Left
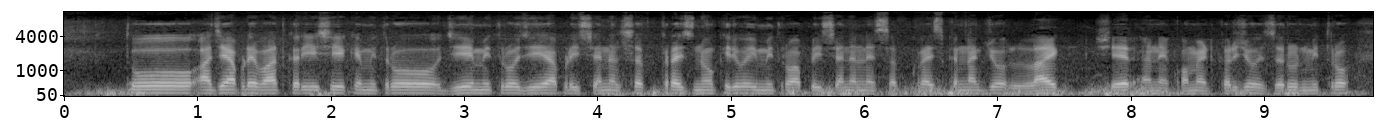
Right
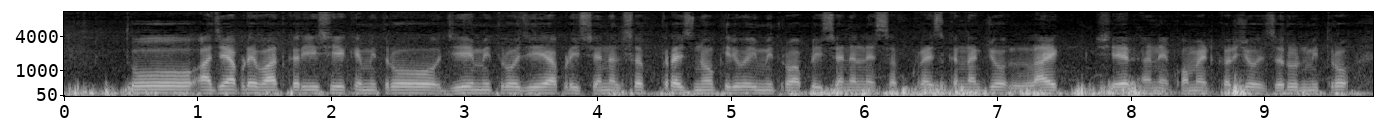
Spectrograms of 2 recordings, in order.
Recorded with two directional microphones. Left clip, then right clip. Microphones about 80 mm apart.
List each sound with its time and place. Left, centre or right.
0.5 s speech: centre
1.7 s speech: centre
2.4 s speech: centre
2.9 s speech: centre
6.5 s speech: centre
